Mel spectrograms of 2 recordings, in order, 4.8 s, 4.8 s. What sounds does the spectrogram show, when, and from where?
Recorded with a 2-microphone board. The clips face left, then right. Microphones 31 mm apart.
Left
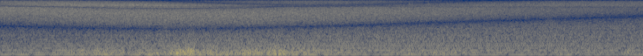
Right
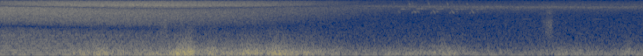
0.0 s a drone: centre (ahead or behind); by 4.8 s 75° left (ahead or behind)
